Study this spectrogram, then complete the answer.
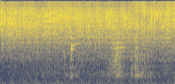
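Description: Bacon sizzling in a pan while cooking at a camp, a loud, steady, dense frying hiss with a few faint scraping stirs, no voices.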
